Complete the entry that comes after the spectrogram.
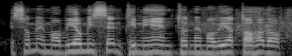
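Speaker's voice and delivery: loud, rising preacher's cry to the crowd; preaching at full force. Real, not acted. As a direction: belt it out to stir the congregation. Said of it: "Dele ese aplauso al Rey".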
